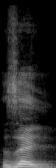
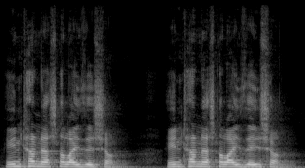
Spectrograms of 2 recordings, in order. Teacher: এস এর উচ্চারণটা কিন্তু জ, জ এরকম, মৌমাছি যেমন সাউন্ড করে ওরকম মৌমাছির আওয়াজের মতো জ এরকম জ সাউন্ডটা আসে। কারণটা হচ্ছে যে এস এর আগে আছে ভাওয়েল এবং পরেও আছে ভাওয়েল।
